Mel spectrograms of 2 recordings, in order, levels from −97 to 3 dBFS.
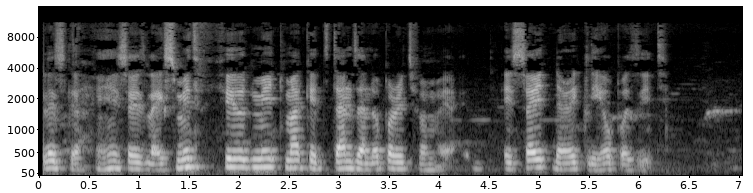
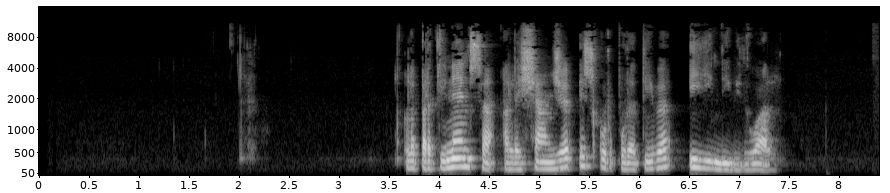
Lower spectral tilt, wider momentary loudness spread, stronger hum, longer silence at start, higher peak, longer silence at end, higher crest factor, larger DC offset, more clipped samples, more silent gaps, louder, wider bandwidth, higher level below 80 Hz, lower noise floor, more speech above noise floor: about the same, -5.5 dB/octave vs -5 dB/octave; first, 13 LU vs 8 LU; neither; second, 0.05 s vs 3.65 s; about the same, -4 dBFS vs -4 dBFS; second, 0.15 s vs 1.05 s; about the same, 18 dB vs 20 dB; neither; neither; neither; about the same, -22 LUFS vs -22 LUFS; about the same, 11.5 kHz vs 11 kHz; first, -56 dBFS vs -72 dBFS; second, -46 dBFS vs -78 dBFS; second, 24 dB vs 56 dB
